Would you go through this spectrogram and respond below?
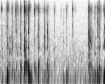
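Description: Rapid typing on a computer keyboard, a quick, uneven run of close, light key clicks with a few sharper taps, soft overall and with no voices.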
